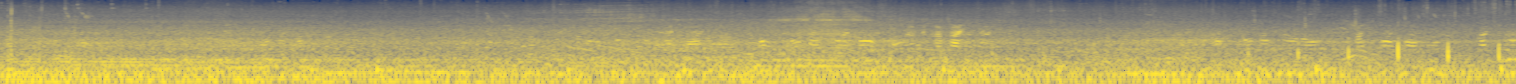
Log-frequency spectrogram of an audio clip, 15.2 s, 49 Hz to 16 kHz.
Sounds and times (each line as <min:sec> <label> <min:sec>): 0:00.0 passers-by 0:15.1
